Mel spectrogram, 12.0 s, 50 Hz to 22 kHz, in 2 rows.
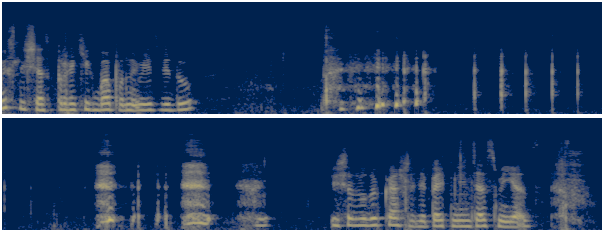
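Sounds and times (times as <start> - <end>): woman laughing: 3.2 - 8.7.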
